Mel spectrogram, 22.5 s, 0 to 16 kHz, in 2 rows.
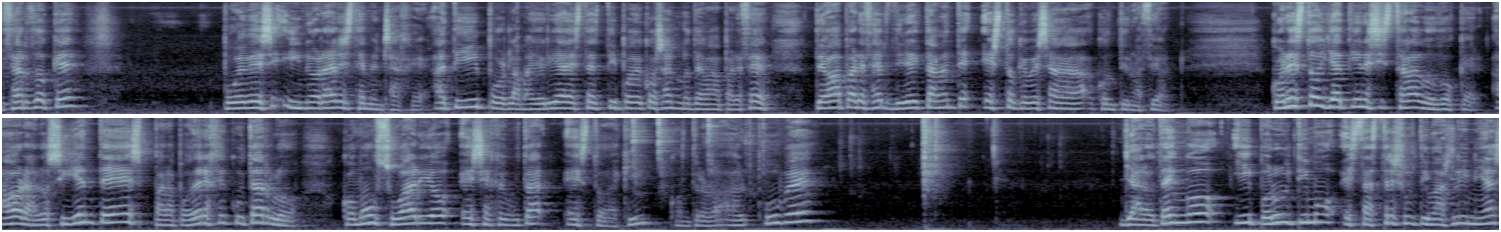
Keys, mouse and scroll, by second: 11.0-12.2 scroll down 1, 12.2 click, 12.5 click, 12.7 click, 13.9 click, 15.4 click, 16.6 ctrl+alt+v, 18.1 Return, 21.0-22.0 scroll down 2, 22.0-22.4 drag.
